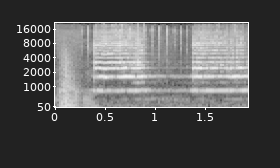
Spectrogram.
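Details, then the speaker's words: Forward Apache 29 3.0 disc bicycle (2020) at 1147 km, X-Spark HD-M220 hydraulic front disc brake, 160 mm rotor: two sharp high-pitched squeals as the lever is squeezed, before bleeding, pad change and disc cleaning; oil found on pads. "на пробеге 1147 километров очень сильно начали скрипеть тормоза пожалуйста послушайте"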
